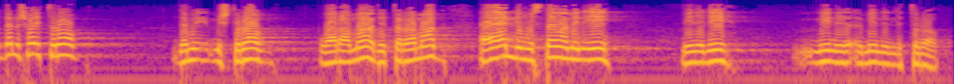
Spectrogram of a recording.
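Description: A man with an Egyptian accent preaching a sermon, often pausing on questions for the congregation to answer. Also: high-pitched. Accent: Egyptian Arabic. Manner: call-and-response questioning of the congregation. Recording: dull reverberant hall sound.

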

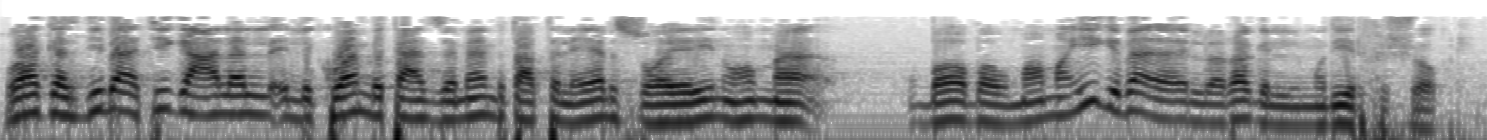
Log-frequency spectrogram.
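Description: Male Egyptian preacher, husky and quick, peppering listeners with questions; dull lo-fi recording. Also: medium pitch. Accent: Egyptian Arabic. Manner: fires rhetorical questions at the audience. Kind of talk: interactive church talk.

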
